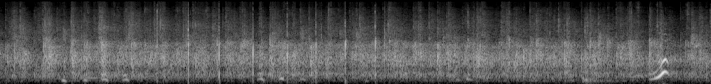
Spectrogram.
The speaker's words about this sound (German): Und ich würde sagen, jetzt holen wir sie auf die Bühne. Mit einem warmen Applaus, bitteschön.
